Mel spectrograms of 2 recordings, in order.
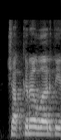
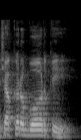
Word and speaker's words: Chakravarti: Just like Bengali, you must be heard that Chakravarti, nahi Chakraborty.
